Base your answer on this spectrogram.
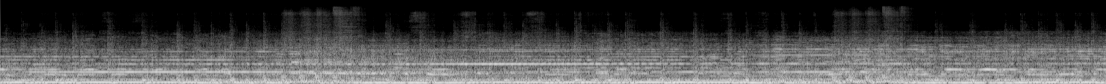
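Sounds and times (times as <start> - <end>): drums: 0.0 - 11.0
rock band playing live: 0.0 - 11.0
sustained electric guitar: 0.0 - 11.0.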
